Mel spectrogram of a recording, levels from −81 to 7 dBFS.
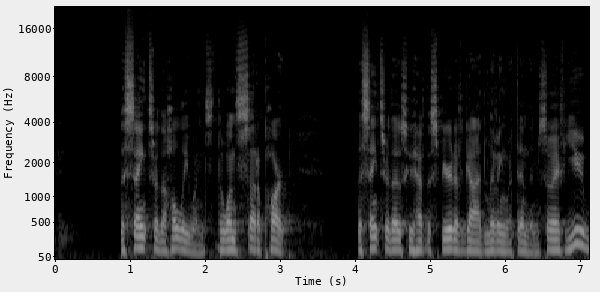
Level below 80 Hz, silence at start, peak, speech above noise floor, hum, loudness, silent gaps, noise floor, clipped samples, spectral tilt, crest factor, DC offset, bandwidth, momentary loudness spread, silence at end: -66 dBFS; 0.9 s; -20 dBFS; 40 dB; none; -36 LUFS; none; -76 dBFS; under 0.1%; -4 dB/octave; 18 dB; under 0.1%; over 20 kHz; 8 LU; 0 s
